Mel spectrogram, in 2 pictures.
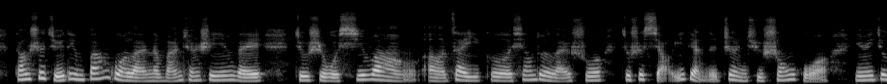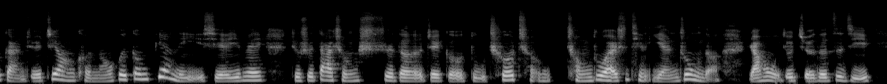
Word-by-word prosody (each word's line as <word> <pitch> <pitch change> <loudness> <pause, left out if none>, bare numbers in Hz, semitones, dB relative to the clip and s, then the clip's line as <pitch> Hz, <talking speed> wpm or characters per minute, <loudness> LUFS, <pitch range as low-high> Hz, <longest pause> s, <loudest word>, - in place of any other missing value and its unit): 当 230 +2 +3
时 280 +2 +2
决 190 -7 +4
定 240 -2 +1
搬 265 +5 +1
过 235 -9 +4
来 160 -3 +4
呢， 165 0 -3
完 160 +4 -4
全 195 -1 -4
是 200 0 +1
因 200 +1 0
为 165 -1 +4 0.3
就 195 - +3
是 185 - -2
我 160 -2 +2
希 215 +8 +1
望， 195 -8 +1
呃， 155 -2 -2
在 200 +3 +2
一 175 -1 0
个 175 -2 +1
相 215 +6 -4
对 215 -5 +2
来 155 -1 -1
说 190 +3 -2 0.2
就 210 - 0
是 230 +3 +1
小 225 0 -2
一 235 - -2
点 - - +1
的 - - -4
镇 205 -7 -1
去 170 0 -5
生 205 +6 -2
活， 235 - -2 0.2
因 195 0 0
为 205 - +2
就 230 +2 +3
感 155 -9 -4
觉 155 +1 -1
这 245 +9 +3
样 195 -6 0
可 170 -5 -6
能 145 +3 -9
会 220 +1 +4
更 240 0 +1
便 275 -2 +2
利 155 - -2
一 - - -4
些， 150 -1 -1
因 165 +3 0
为 190 0 +2 0.2
就 175 - -1
是 180 +1 -1
大 190 0 +2
城 170 -1 -5
市 180 -1 -2
的 160 -2 +1
这 160 -1 +2
个 - - -1
堵 155 - -6
车 205 0 +2
程 160 -6 -9
程 165 +1 -4
度 210 - +3
还 160 -3 +6
是 230 - -8
挺 205 -5 -5
严 145 0 -4
重 215 -7 +3
的， - - -5 0.2
然 145 +2 +3
后 185 - 0
我 170 - +1
就 165 - 0
觉 155 -2 0
得 160 0 +4
自 185 +2 -2
己 280 - -2
185 Hz, 270 characters per minute, -24 LUFS, 165-215 Hz, 0.3 s, 还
